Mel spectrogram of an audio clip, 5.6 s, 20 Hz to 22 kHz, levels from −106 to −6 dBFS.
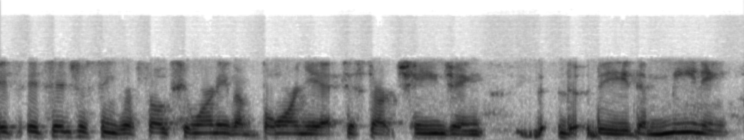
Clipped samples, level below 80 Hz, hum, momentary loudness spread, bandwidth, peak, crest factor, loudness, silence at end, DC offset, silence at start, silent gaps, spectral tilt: under 0.1%; -56 dBFS; none; 5 LU; 4 kHz; -6 dBFS; 10 dB; -18 LUFS; 0.1 s; under 0.1%; 0 s; none; -8.5 dB/octave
